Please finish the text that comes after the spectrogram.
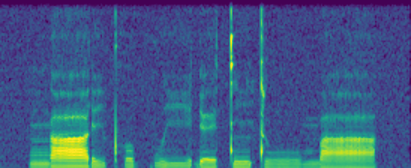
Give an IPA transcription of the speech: ŋaː˦ɾi˦pʰʊ˦ kʷiː˦ɗe˨ tĩ˦tuː˦maː˦

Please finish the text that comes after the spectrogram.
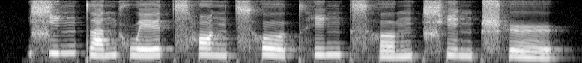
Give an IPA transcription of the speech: ɕi˥ŋt̪a˧˥nxwe˧˥ɪ̯ t͡sʰɑ˥˧ŋt͡sʰo˥˩ʊ̯t̪ʰi˥ŋ t͡sʰɤ˧˥ŋt͡ɕʰi˥˧ŋʈ͡ʂʰɻ̩˥˩

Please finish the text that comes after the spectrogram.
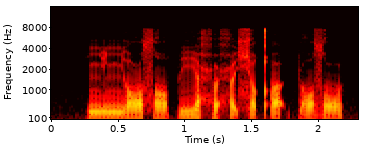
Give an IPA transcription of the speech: ɲiɲɔːsˤiː piːħuħœ ɕoqʼœʔ pə˞zˤu

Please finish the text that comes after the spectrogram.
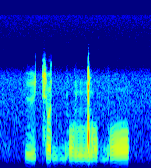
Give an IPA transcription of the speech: icədbo ŋ͡ǃobo

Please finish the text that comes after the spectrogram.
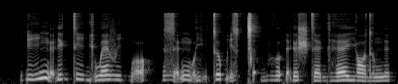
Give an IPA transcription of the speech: ɗiːŋɛ̰ ɾʲɛɡtiːɡḭ wɛviːɡ͡bɔ̰ | zɛ̰ŋ͡mo̰jḭ tʊɓḭzʊǀɛ̰ʔ bʱʊʔɾɛ̰ ɾʲɔʃɪtɛː ɡʱɛː jɔdoŋɪ

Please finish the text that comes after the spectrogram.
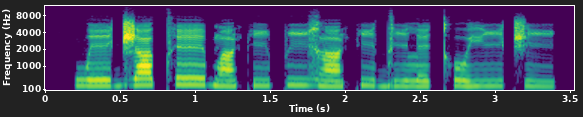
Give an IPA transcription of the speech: weː˨d͡ʒa˦tʰeː˦bã˨ ki˨ piː˦ ɣã˨ki˦˨di˨le˨ kʰʊ˨jiː˨t͡ʃi˨

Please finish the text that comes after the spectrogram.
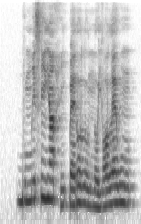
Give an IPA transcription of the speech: bu˧mi˦ sĩ˦jã˦˨hĩ˨ k͡pɛ˨˦ɾo˧lu˨no˨ jɔ˧lɛ˦wũ˧

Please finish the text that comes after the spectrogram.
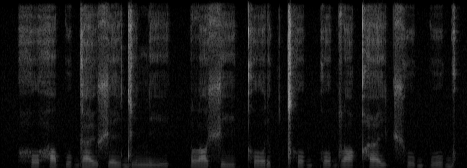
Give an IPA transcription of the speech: hohɒpuɡæy̯ ʃei̯dini | lɒʃi kʰo ɾikʷǀʰoɡkoɡ lɒqʰei̯ t͡ʃʰuɡpuɡ

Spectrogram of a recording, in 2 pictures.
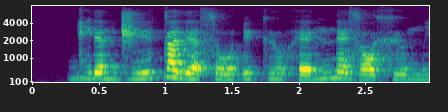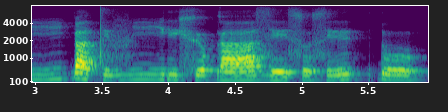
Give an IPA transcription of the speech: ɡiɾʲand͡ʒɪː ɡalʲaso ɗɪkʲohɛŋ nɛzɔxʲʊ miː ɠatɪviː ɾʲexʲɔɡaː ze sʊsɪ | ɗʊ

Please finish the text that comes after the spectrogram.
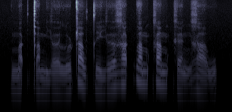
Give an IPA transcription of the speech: ma˨˩k̚t̪a˨˩mjəː˨˩lu˧˥ ʈa˨˩˨wt̪i˨˩jɨ˧ə̯ɣa˦˥k̚ va˧˥mka˧m kɛ˨˩˦ŋ ɣa˨˩˦w

